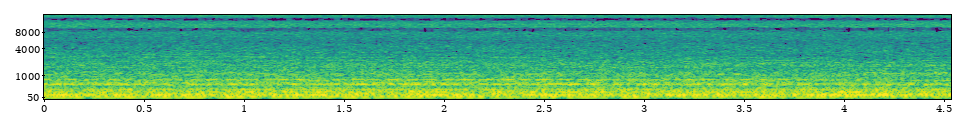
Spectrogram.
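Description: Steady, even engine rumble with no knocks, clunks or rattles over several seconds; sounds healthy and runs smoothly.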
